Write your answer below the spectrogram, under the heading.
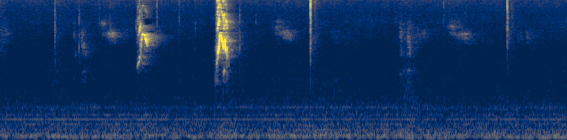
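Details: House sparrows fighting in South Africa: a handful of short, sharp chirps scattered across the stretch, the loudest a bright burst near the middle, set against a steady low hum.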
